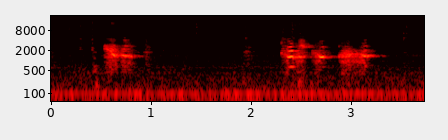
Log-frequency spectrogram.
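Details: Pet male cockatiel indoors, exploring kitchen cupboards with his female companion and calling her to come in learned words; a short talking syllable, a pause, then three quick harmonic talking syllables, with a low steady hum underneath.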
